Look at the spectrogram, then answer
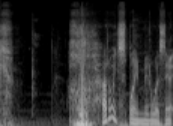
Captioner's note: burps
